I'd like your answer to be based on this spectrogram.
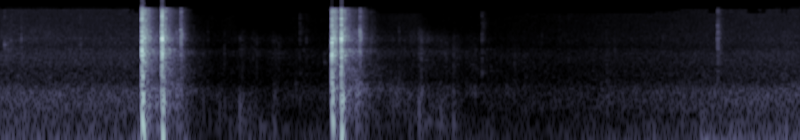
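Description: Shotgun blasts during pigeon shooting: two loud, close reports about a second apart, the first a quick double, followed by quiet outdoor background.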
